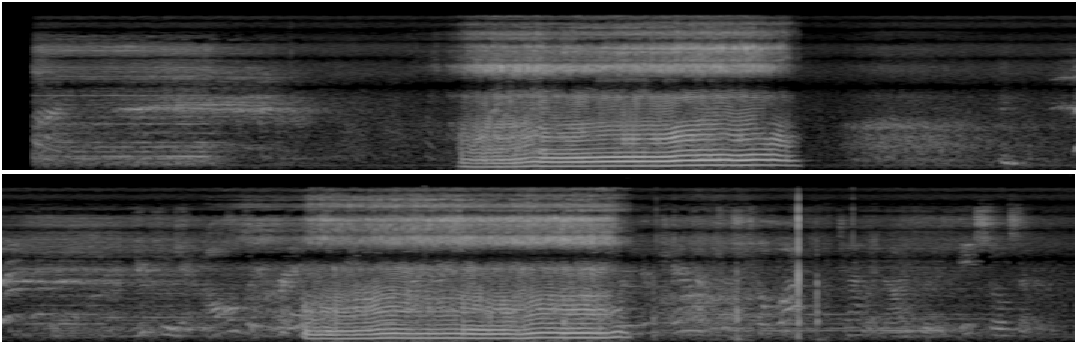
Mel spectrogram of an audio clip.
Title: Yes honey you snore - this isn't even the loudest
